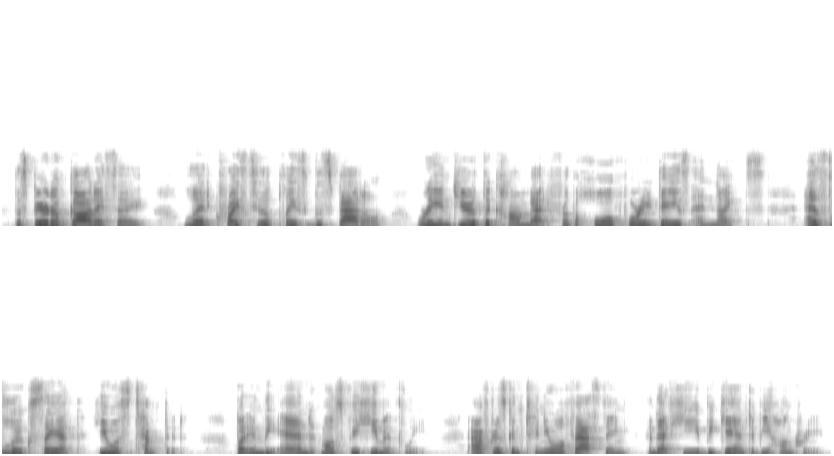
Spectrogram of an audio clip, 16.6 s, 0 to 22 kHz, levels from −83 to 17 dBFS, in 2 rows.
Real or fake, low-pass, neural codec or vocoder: real; 7.2 kHz; none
